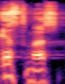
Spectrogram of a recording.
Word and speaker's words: isthmus: It was situated on this isthmus, that's how you pronounce that word,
